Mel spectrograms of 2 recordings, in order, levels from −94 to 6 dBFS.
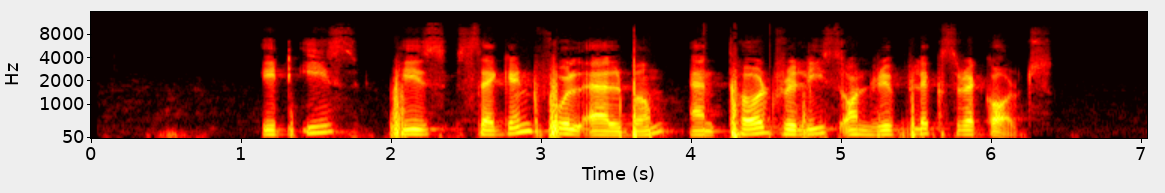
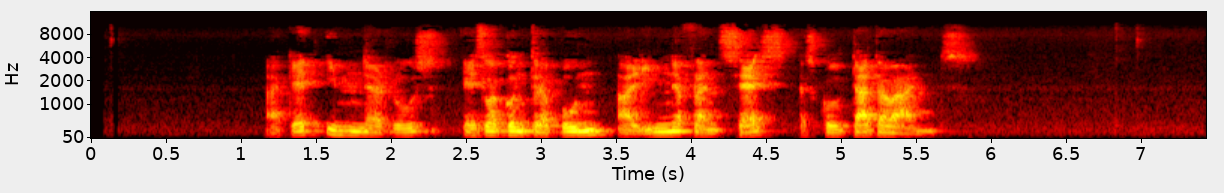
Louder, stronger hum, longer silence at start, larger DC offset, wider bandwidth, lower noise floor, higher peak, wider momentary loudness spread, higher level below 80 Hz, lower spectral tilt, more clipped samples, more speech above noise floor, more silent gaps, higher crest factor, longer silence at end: first, -19 LUFS vs -24 LUFS; neither; about the same, 1.15 s vs 1.15 s; neither; second, 9.2 kHz vs 11 kHz; first, -75 dBFS vs -68 dBFS; first, -2 dBFS vs -6 dBFS; second, 10 LU vs 14 LU; first, -40 dBFS vs -66 dBFS; first, -8 dB/octave vs -4.5 dB/octave; neither; first, 57 dB vs 44 dB; neither; about the same, 18 dB vs 20 dB; second, 0.9 s vs 1.6 s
